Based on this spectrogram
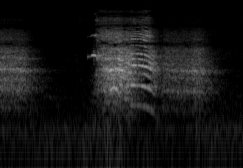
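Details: Pet parrot screaming indoors: a harsh raspy cry, a short pause, then a loud, drawn-out noisy screech lasting about a second and a half that fades away.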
